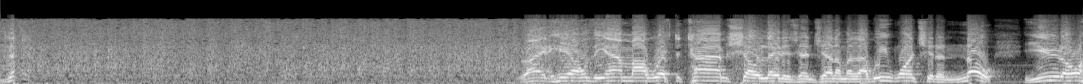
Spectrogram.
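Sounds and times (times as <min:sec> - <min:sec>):
crowd applause: 0:00.0 - 0:06.9
speech: 0:05.2 - 0:10.8.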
